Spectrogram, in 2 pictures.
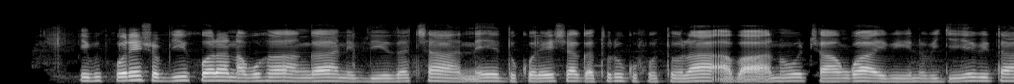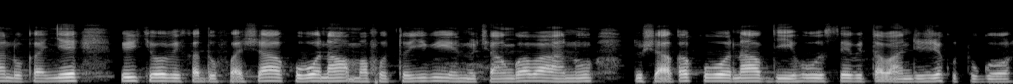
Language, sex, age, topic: Kinyarwanda, female, 25-35, education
